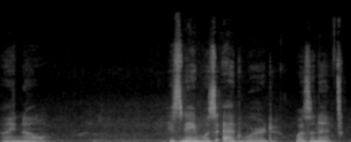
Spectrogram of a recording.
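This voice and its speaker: A woman playing a calm, compassionate leader of secret ageless survivors in an audio drama, speaking gently and earnestly. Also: lowish voice, takes it slowly, a little hiss or hum. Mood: sympathetic. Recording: music behind.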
